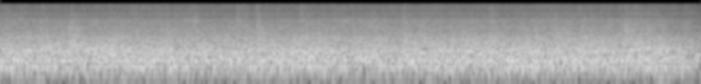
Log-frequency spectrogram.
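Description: Steady rushing of water, an even hiss with no break.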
